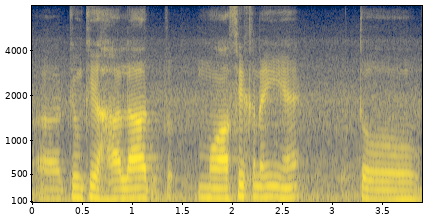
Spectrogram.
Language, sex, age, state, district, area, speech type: Urdu, male, 30-45, Delhi, South Delhi, urban, spontaneous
